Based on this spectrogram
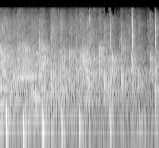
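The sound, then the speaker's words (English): An audience applauds the director of TLC Kids Care with a steady, dense patter of many hands clapping at once, an irregular crackle of overlapping claps that holds at an even, moderate loudness throughout, with no talking. “And yes, give her applause.”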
